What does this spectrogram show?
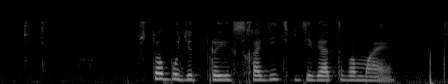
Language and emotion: Russian, neutral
